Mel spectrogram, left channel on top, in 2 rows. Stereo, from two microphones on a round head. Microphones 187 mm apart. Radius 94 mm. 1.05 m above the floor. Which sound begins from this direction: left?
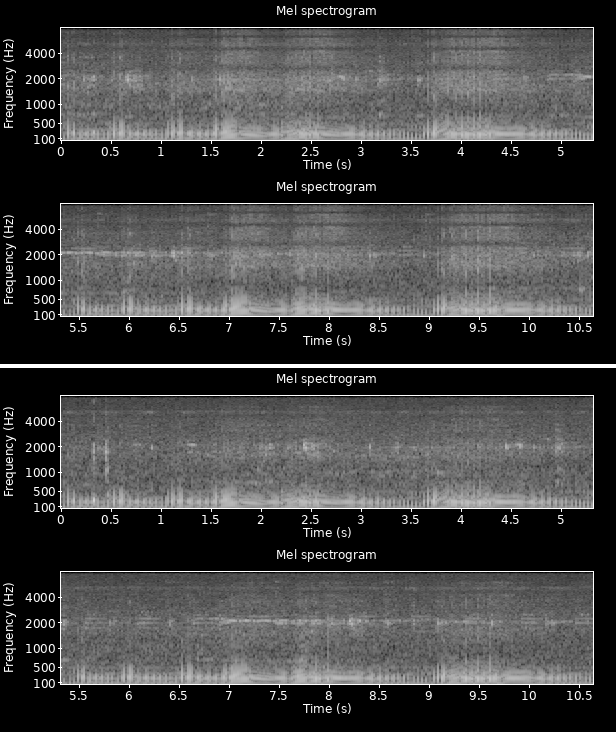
A motorcycle, at 0.0 s.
